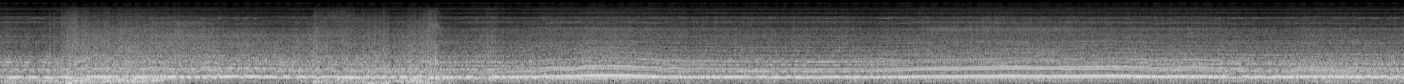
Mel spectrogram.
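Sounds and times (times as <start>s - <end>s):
quadcopter motors whining: 0.0s - 14.0s.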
